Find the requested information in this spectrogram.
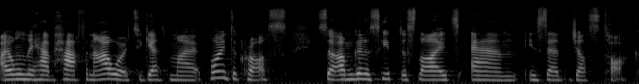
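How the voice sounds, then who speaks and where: This woman talks at a moderate pace with hardly any pauses. Her fairly high voice has a bright, sharp tone. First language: Swedish. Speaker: software developer, conference speaker. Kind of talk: conference talk. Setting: stage with audience. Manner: loud; animated.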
